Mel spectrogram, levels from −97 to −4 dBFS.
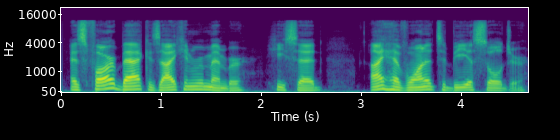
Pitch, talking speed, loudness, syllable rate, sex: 125 Hz, 205 wpm, -19 LUFS, 5.1 syllables/s, male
